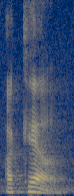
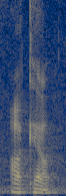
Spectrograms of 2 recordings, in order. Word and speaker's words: aquel: Aquel. That's how you pronounce it. Aquel.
